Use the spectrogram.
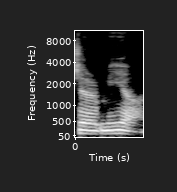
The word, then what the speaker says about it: Geremia: Jeremiah, I mean, sorry, his name is Geremia, so it's almost the same pronunciation. I mean, I think it's actually pronounced Jeremiah as well.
